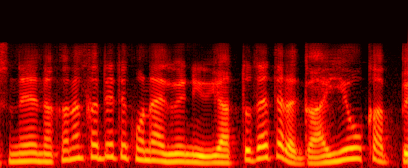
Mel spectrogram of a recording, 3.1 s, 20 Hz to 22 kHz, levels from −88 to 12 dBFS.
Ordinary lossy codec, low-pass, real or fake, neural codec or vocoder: none; none; fake; codec, 16 kHz, about 1 kbps, DyCAST, with the encoder's durations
